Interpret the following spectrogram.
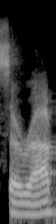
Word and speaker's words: Sa Rah: Her name is Sa Rah, pronounced like the wine.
